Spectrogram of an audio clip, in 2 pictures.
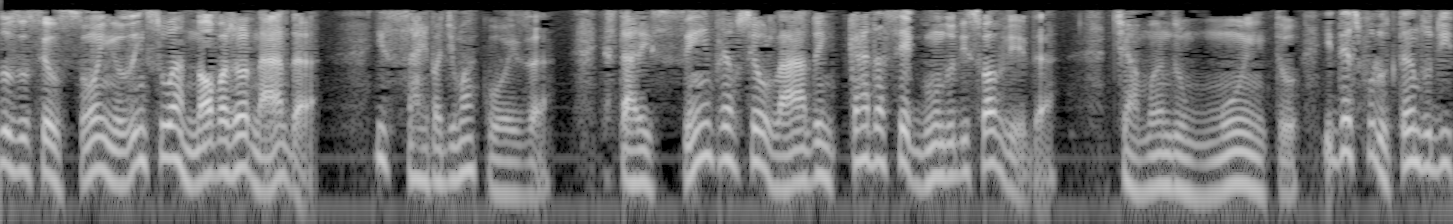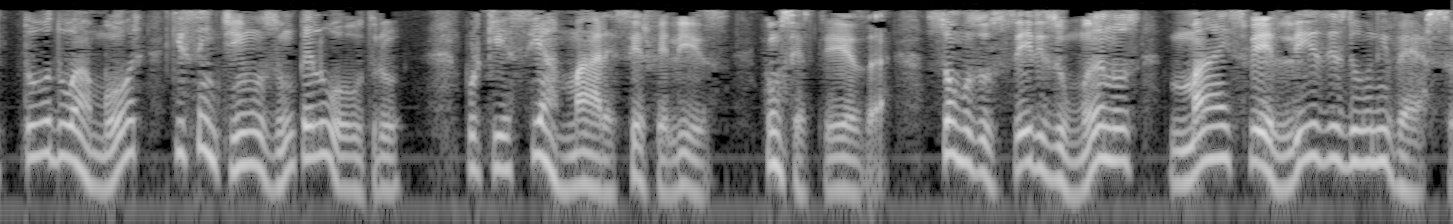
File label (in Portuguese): ANIV Romântico (M); Telemensagens 2017; Aniversarios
